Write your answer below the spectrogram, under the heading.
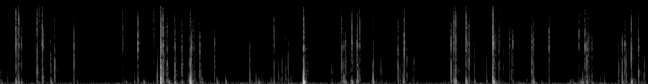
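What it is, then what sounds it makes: Crumpled kraft paper. A single thin, crumpled sheet of brown kraft paper, held in both hands, is squeezed and crinkled with the fingertips and thumbs. It gives a quick, uneven run of dry crackles and crisp rustles that stop and start. Each burst is short and snappy, and the whole sound is soft and close.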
